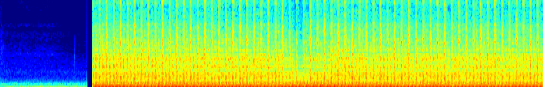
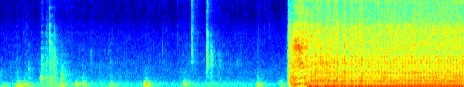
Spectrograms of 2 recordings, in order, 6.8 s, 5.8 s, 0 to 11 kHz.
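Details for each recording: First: White Outdoor LT542G riding mower that was running rough and erratic, using a lot of fuel and putting gas in the oil: a loud, steady pulsing run that doesn't change from slow to fast throttle. The engine is lean from a missing carburetor main jet. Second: White Outdoor LT542G riding mower after repair, with the missing carburetor main jet reinstalled and anti-backfire solenoid and O-rings checked; catches at once and settles into a strong, even, steady beat with no misses, running healthy.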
